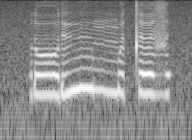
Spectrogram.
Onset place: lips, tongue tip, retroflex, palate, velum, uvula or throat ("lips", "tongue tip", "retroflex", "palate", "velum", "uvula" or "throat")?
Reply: tongue tip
